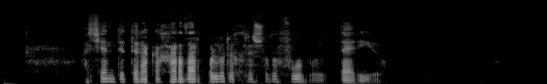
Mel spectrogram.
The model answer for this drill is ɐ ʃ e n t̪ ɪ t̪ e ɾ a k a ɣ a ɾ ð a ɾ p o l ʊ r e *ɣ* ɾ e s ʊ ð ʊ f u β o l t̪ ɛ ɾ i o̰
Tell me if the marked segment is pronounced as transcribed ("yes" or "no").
yes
